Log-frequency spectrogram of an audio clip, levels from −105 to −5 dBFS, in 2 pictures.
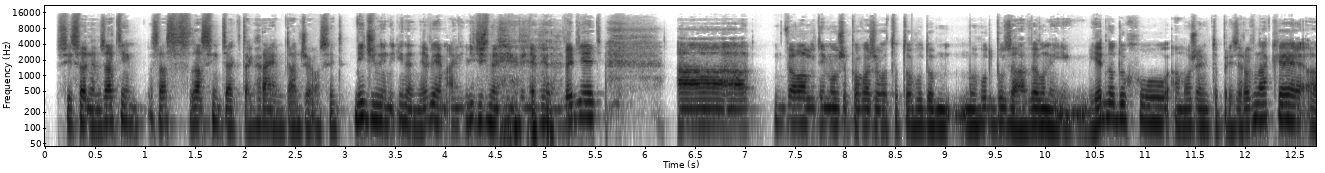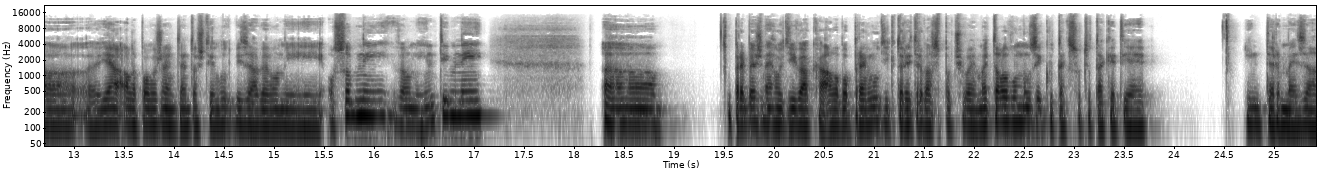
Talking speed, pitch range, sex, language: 145 wpm, 110-125 Hz, male, Czech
